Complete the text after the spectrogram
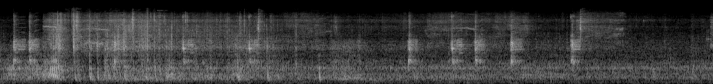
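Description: Gunshots crack in quick bursts from a handheld game console's small speakers.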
